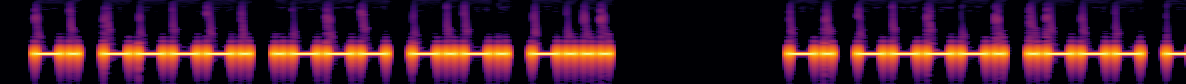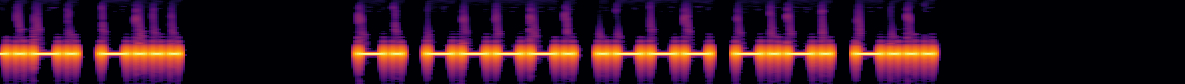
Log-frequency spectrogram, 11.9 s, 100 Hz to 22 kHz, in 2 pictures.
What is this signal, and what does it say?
Morse code, heard as a keyed tone, about 28 wpm, 700 Hz. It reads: N9JCB N9JCB N9JCB
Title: USA Call Signs - 5 Characters - Repeated 3x - 28wpm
